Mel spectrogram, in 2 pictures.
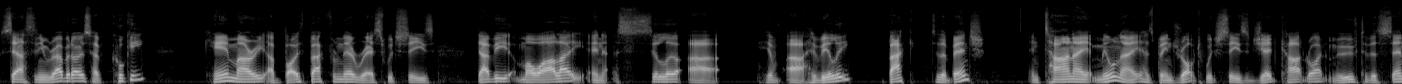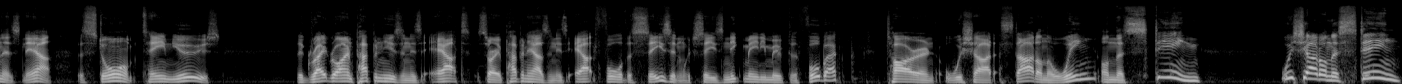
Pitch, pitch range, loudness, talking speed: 120 Hz, 105-145 Hz, -24 LUFS, 170 wpm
